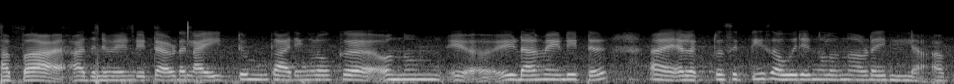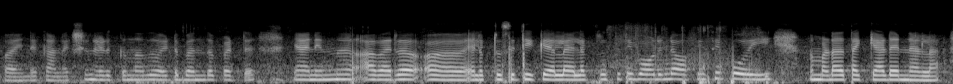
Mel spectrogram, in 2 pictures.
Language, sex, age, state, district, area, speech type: Malayalam, female, 18-30, Kerala, Thiruvananthapuram, urban, spontaneous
